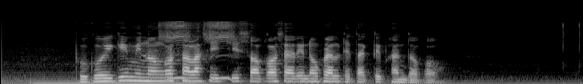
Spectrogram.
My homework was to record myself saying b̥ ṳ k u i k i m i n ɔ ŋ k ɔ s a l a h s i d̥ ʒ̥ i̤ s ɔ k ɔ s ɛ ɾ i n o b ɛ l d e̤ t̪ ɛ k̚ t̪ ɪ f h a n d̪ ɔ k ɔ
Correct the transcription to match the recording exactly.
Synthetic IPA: b̥ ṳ k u i k i m i n ɔ ŋ k ɔ s a l a h s i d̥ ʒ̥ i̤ s ɔ k ɔ s ɛ ɾ i n o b ɛ l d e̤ t̪ ɛ k̚ t̪ ɪ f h a n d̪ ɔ k ɔ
